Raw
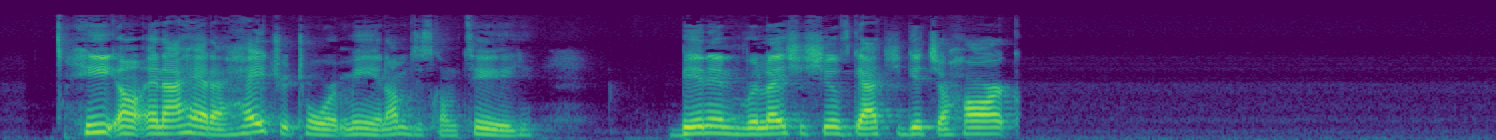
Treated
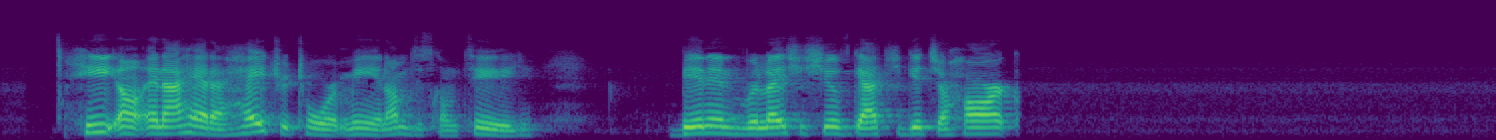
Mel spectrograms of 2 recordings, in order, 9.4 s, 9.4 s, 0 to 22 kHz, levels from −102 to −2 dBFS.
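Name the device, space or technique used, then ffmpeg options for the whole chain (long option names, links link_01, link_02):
phone earpiece: -af "highpass=370,equalizer=frequency=530:width_type=q:width=4:gain=-3,equalizer=frequency=880:width_type=q:width=4:gain=-6,equalizer=frequency=1600:width_type=q:width=4:gain=4,equalizer=frequency=2600:width_type=q:width=4:gain=4,lowpass=frequency=3100:width=0.5412,lowpass=frequency=3100:width=1.3066,volume=-5dB"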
